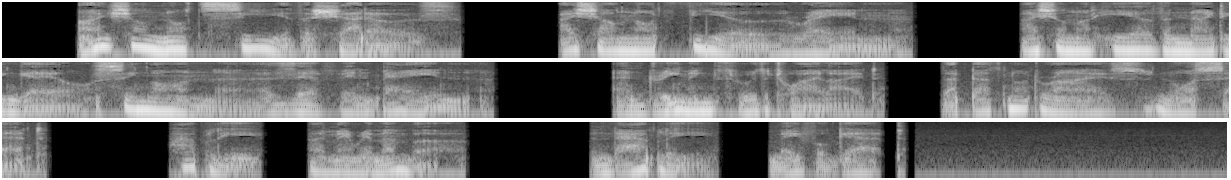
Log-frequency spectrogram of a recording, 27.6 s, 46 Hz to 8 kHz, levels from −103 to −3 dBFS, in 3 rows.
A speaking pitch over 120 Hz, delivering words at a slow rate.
No: very low, 90 Hz; slow, 95 wpm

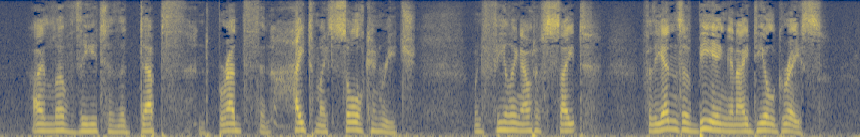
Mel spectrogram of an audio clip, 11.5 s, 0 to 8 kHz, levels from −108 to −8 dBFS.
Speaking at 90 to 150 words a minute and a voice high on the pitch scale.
No: average, 140 wpm; medium, 145 Hz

